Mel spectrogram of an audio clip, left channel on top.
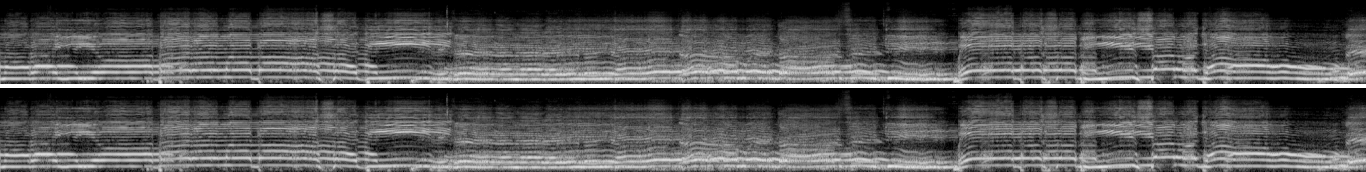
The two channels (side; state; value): both; identical; correlation 1.00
